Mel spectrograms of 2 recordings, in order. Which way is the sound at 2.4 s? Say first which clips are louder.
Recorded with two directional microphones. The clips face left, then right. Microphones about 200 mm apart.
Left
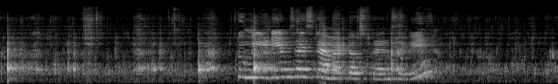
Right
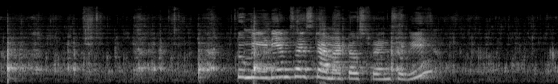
Right 7 dB; 60° right (ahead or behind).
